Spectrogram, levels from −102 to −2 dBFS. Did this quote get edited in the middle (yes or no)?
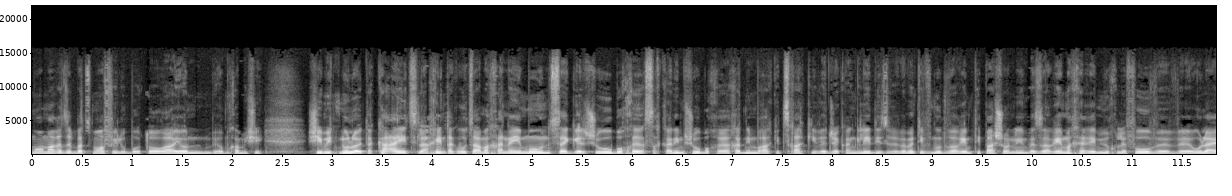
no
